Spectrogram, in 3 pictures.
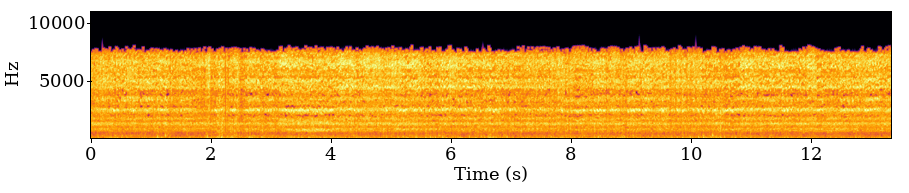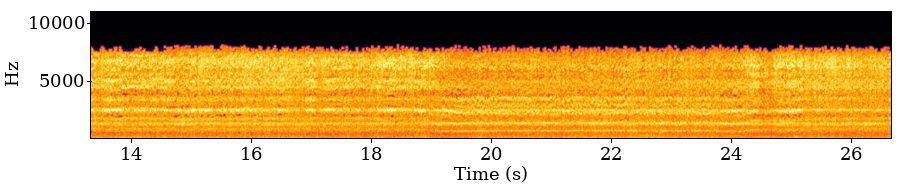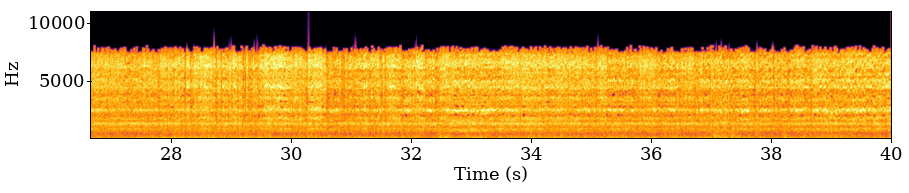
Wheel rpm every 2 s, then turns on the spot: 230, 220, 230, 240, 230, 230, 230, 230, 230, 210, 170, 160, 190, 230, 230, 230, 230, 230, 230, 230.
none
